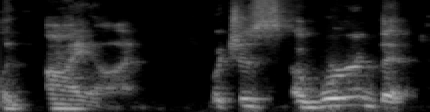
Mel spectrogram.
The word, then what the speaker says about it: anion: can have an anion so that's pronounced anion which can have which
